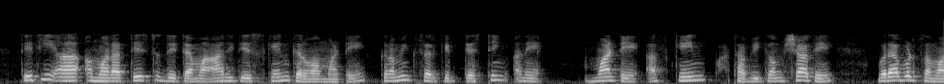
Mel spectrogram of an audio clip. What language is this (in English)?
Gujarati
